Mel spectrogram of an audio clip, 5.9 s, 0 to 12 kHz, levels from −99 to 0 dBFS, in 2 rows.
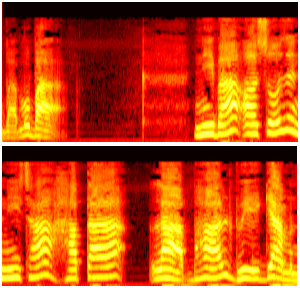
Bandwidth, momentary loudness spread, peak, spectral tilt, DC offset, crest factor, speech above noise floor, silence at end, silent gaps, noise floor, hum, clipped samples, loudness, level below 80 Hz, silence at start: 8 kHz; 6 LU; -4 dBFS; -3.5 dB/octave; under 0.1%; 14 dB; 45 dB; 0 s; none; -61 dBFS; none; under 0.1%; -16 LUFS; -52 dBFS; 0 s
